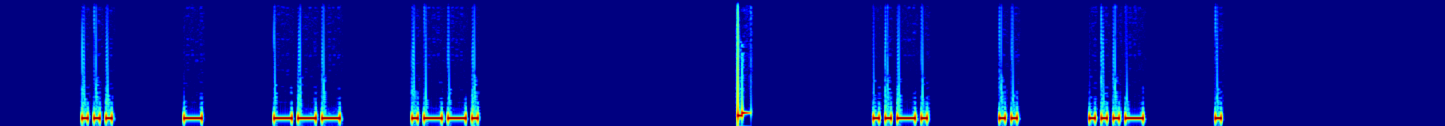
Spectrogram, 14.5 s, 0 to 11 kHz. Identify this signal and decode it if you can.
Morse code, heard as a keyed tone, about 20 wpm, spaced as for 9 wpm, 700 Hz. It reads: STOP FIVE
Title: 4x Character Spacing - Top 500 Words - 20wpm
